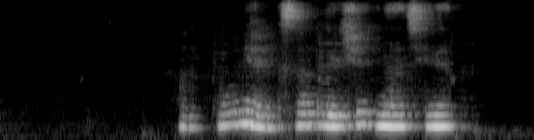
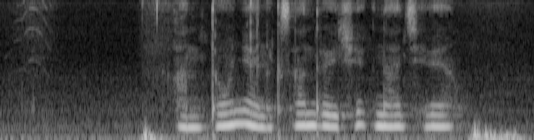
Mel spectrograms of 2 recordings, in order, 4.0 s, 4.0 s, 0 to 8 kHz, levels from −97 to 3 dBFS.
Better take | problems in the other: second | noise reduction (neural mask model DeepFilterNet 3)

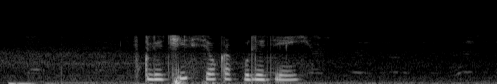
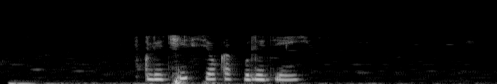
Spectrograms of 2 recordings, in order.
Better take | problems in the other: first | noise reduction (classical method log-MMSE)

